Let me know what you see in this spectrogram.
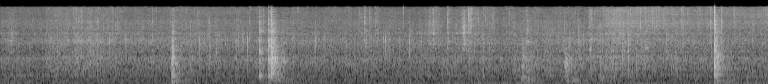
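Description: Meat and vegetables sizzling in a hot cast-iron Dutch oven as seared ox cheeks are laid in with metal tongs. Three sharp clinks of the tongs against the pot stand out, the loudest about three seconds in.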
